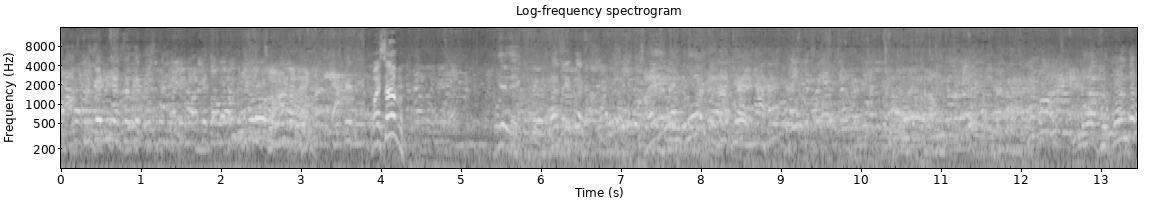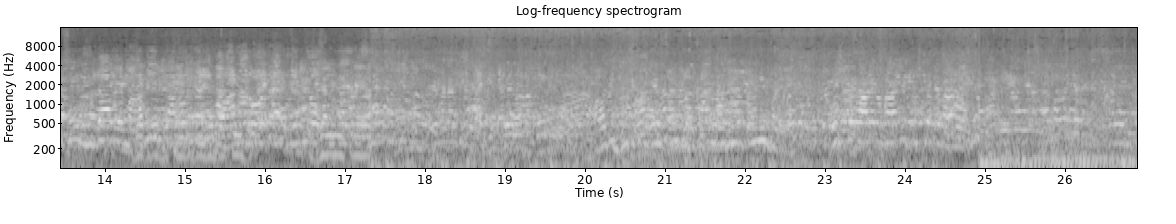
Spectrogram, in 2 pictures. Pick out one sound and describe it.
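A crowd of men talk over one another close by, outdoors.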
